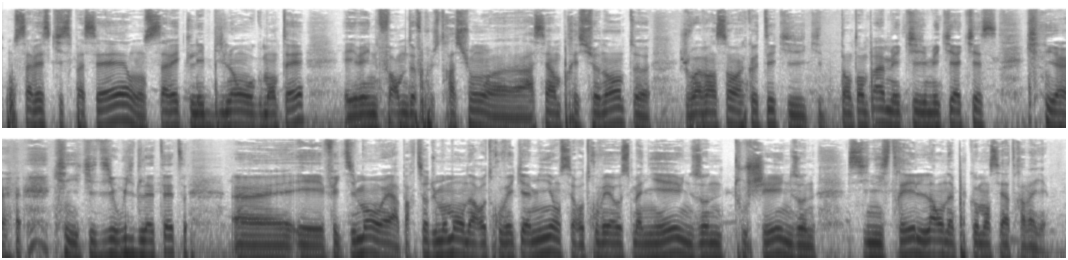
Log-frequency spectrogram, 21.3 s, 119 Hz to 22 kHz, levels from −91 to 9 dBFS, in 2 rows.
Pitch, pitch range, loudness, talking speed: 110 Hz, 105-120 Hz, -15 LUFS, 215 wpm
